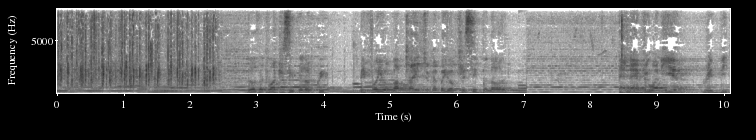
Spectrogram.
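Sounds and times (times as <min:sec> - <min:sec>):
congregation clapping at a church baptism service: 0:00.0 - 0:02.8
speech: 0:02.9 - 0:07.2, 0:08.6 - 0:10.0.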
